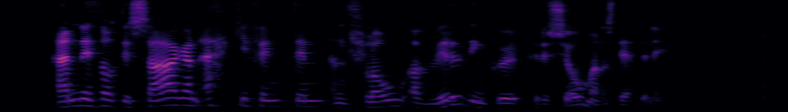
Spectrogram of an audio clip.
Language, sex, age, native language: Icelandic, male, 30-39, Icelandic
